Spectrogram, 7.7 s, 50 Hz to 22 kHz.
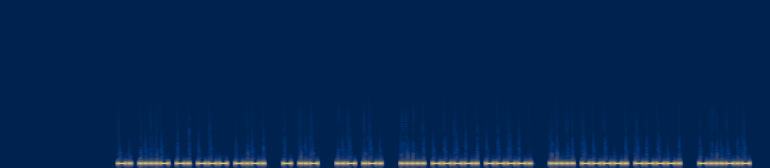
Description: Morse code, heard as a keyed tone, about 44 wpm, 690 Hz. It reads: N4NOC TU UR 599 599 <BK>
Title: SOTA QSO Practice 45wpm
